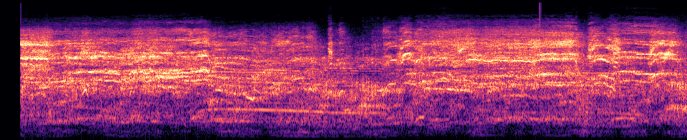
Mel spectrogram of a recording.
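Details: Pigs and piglets, safe but very excited, screaming together: a continuous, dense wall of shrill, high squeals overlapping without pause for the whole stretch, with occasional sustained tonal shrieks standing out above the din.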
